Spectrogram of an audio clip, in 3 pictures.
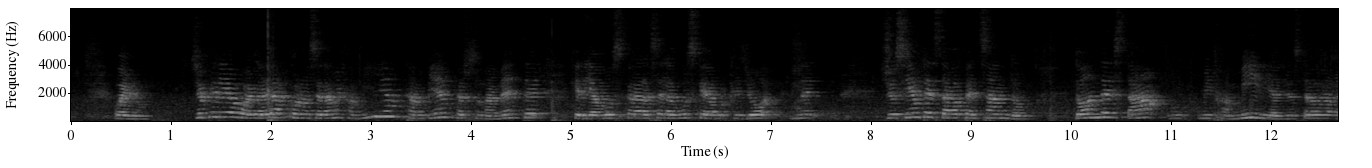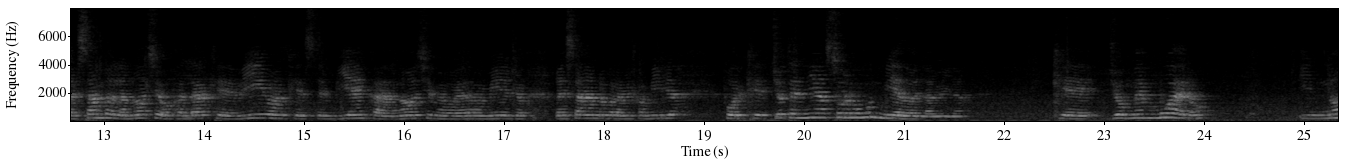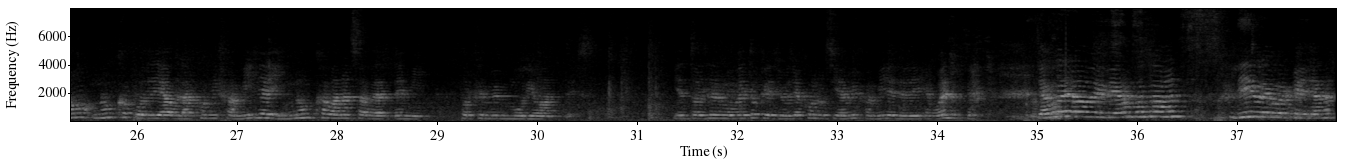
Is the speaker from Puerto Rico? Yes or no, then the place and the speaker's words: no; Germany; pero crecí en Alemania y para nada puedo estar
